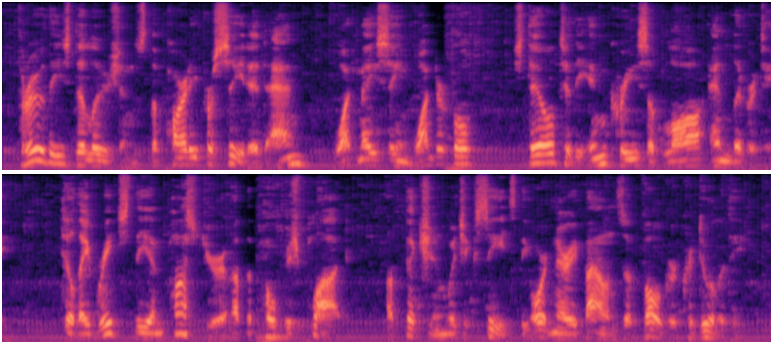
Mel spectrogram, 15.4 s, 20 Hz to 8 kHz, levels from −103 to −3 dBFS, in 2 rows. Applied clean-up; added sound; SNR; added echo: classical method log-MMSE.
